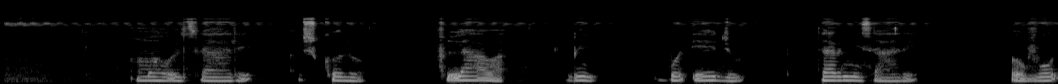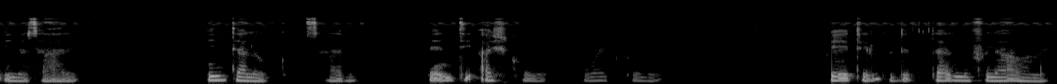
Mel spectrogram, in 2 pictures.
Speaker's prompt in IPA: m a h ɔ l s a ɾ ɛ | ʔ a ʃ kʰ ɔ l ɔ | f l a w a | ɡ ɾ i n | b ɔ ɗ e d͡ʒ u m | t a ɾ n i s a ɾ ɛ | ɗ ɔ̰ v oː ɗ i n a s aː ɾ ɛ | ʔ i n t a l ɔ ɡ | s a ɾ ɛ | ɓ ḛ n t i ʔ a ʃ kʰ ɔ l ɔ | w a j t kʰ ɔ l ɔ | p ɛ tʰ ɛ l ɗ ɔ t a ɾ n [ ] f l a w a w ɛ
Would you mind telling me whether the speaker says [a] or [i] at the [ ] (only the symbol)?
i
